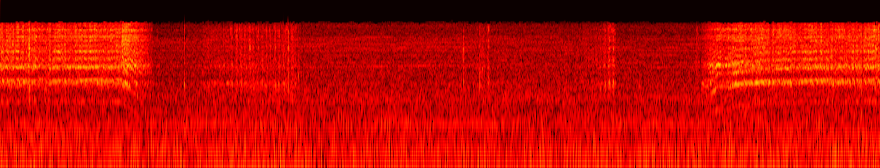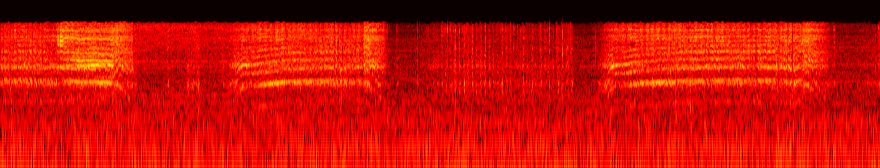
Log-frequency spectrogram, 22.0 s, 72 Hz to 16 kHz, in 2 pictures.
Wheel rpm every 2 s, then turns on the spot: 130, 30, 0, 10, 60, 160, 60, 110, 20, 100, 110.
2-4 12-14 16-18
